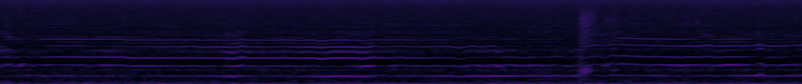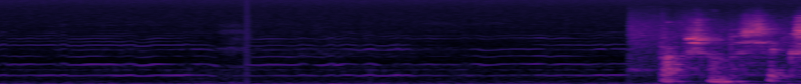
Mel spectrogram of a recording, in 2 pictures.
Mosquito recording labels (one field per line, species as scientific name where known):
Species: Culex quinquefasciatus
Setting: cup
